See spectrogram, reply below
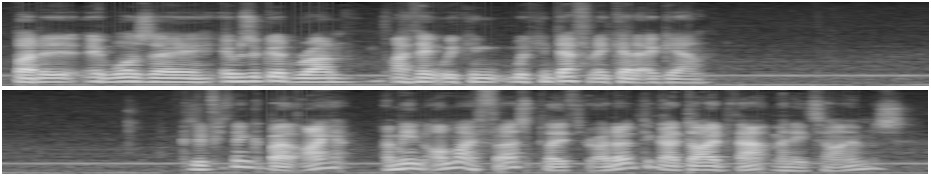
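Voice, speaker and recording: A man streams a game with casual, chatty commentary, thinking out loud and joking at his own expense in a loud voice. He has a medium pitch and quick pace, with a slight hiss or hum.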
